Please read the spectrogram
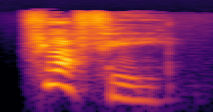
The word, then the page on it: fluffy: British English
